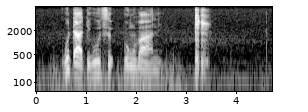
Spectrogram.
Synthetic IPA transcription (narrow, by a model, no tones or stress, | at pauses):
k̬utʼatʼik̬ut͡sʰiuŋuɓaːni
